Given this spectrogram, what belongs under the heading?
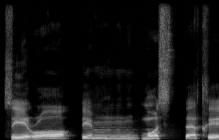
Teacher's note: tanwin bertemu dengan huruf mim dibaca dengan idgham ma'al gunnah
